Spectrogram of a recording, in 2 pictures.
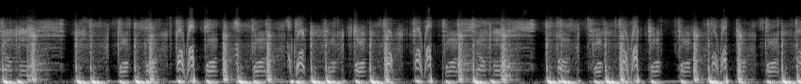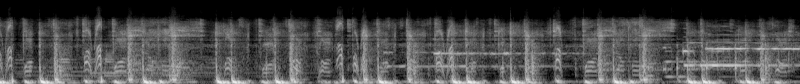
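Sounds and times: heavy kick drum: 0.0s - 1.6s, 2.2s - 4.0s, 4.7s - 6.3s, 7.0s - 8.8s, 9.4s - 15.8s
hip-hop beat: 0.0s - 16.0s
turntable scratching: 0.0s - 16.0s.

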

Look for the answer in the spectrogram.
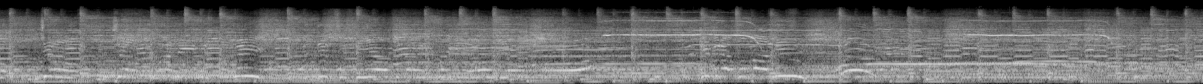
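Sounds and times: jazz-funk band playing: 0.0s - 12.0s
pulsing bass line: 0.2s - 12.0s
held bending melody notes: 0.9s - 12.0s.

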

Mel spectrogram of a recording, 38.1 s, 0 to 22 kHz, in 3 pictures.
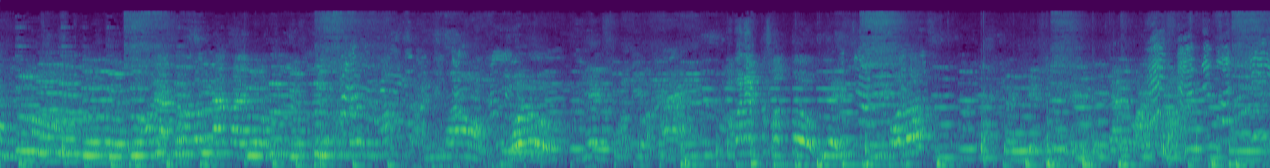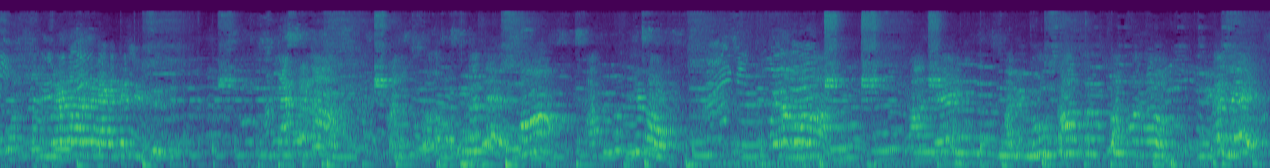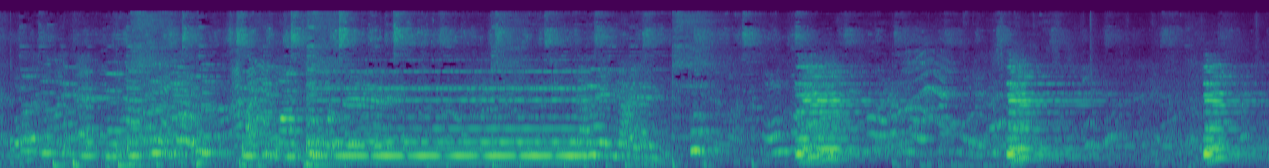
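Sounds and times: folk music with drum beat: 0.0s - 36.6s
children chattering: 0.0s - 38.0s.

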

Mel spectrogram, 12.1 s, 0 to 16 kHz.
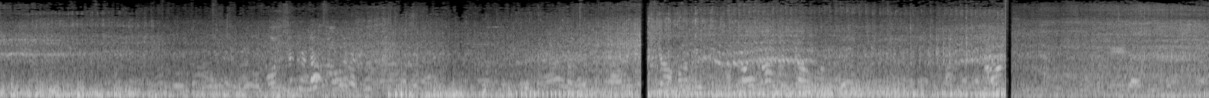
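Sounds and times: street and vehicle noise: 0.0s - 12.0s
men talking indistinctly: 1.6s - 10.0s.

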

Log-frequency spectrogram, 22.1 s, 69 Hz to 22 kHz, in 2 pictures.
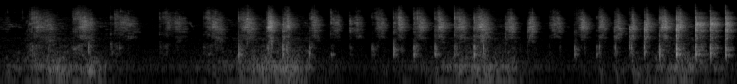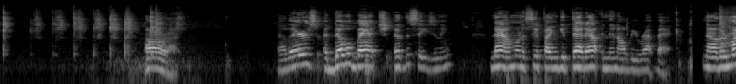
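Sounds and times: spoon scraping plastic bowl: 0.0s - 13.8s.

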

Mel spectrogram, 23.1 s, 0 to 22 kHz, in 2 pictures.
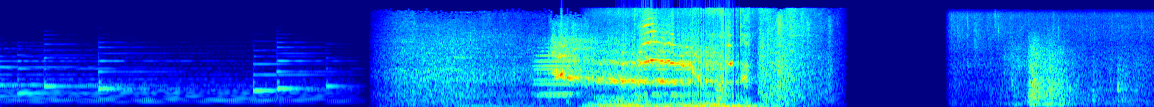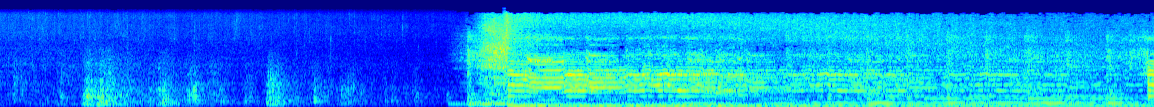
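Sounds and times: music: 0.0s - 3.7s, 16.0s - 23.0s
rain: 3.8s - 6.1s, 9.5s - 23.0s
heavy low rumble with squealing tone: 4.8s - 7.6s, 16.2s - 23.0s
thunder rumbles: 10.0s - 21.4s.

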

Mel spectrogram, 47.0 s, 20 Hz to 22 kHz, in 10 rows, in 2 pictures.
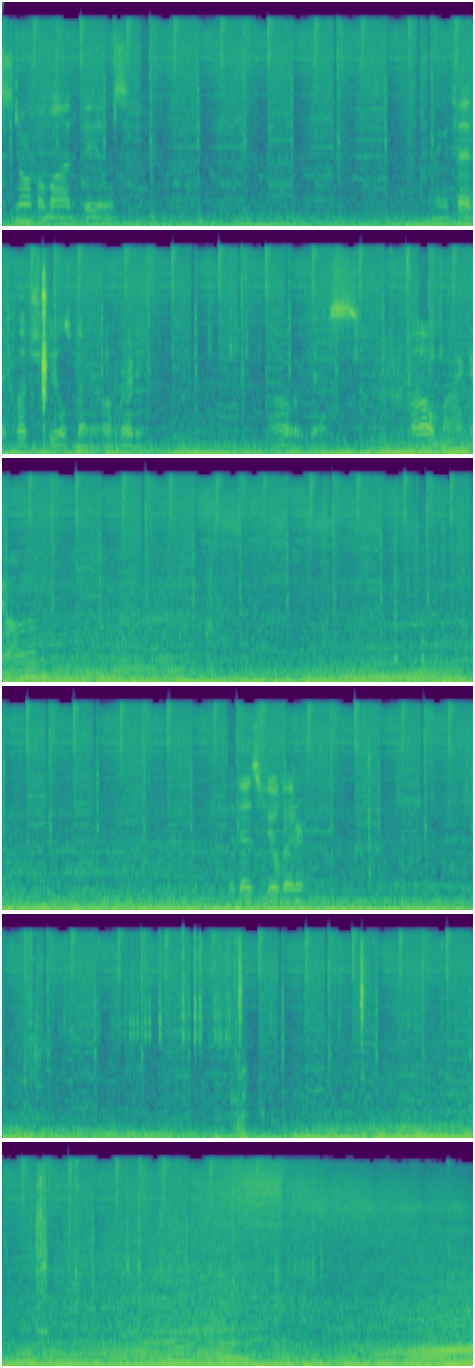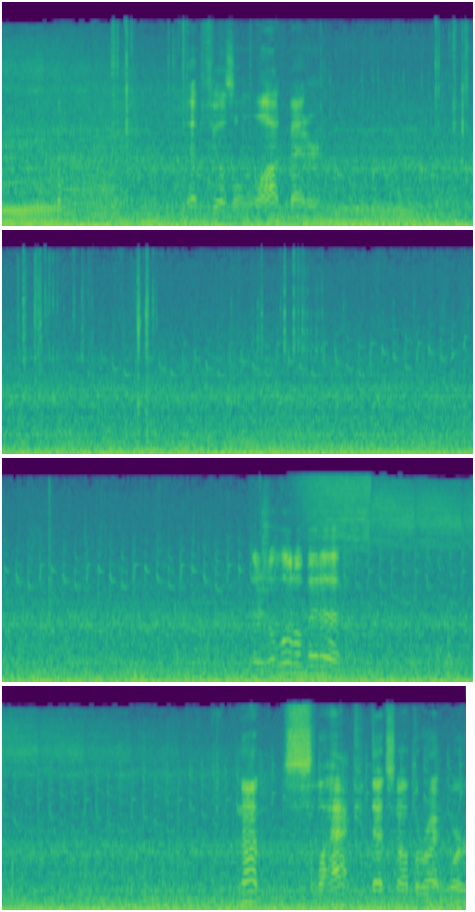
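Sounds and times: car engine accelerating: 0.0s - 47.0s
low road drone: 0.0s - 47.0s.

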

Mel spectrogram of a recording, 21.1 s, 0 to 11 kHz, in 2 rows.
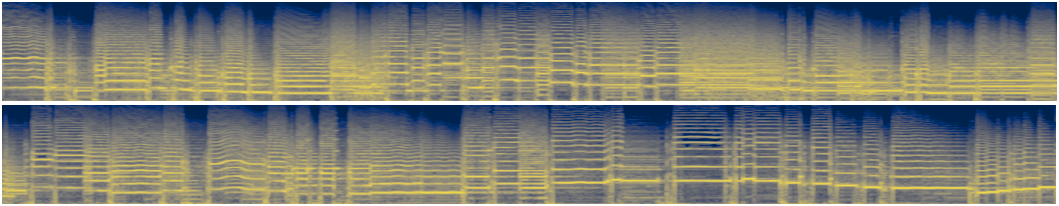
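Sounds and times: overdriven electric guitar lead: 0.0s - 21.0s.

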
